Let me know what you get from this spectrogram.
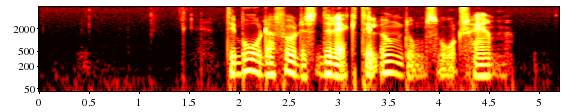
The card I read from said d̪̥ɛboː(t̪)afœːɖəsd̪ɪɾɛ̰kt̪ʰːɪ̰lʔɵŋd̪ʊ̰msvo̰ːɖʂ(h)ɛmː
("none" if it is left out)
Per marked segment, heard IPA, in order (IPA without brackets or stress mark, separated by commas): d̪, h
